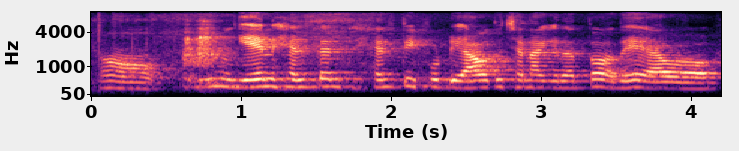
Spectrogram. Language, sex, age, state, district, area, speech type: Kannada, female, 30-45, Karnataka, Bangalore Rural, urban, spontaneous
